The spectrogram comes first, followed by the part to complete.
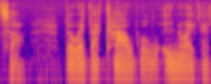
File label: "cawl", Welsh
